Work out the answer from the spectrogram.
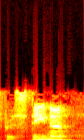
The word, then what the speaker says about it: Pristina: I'm in Pristina Pristina I'm not sure exactly ever how to pronounce this word but I think it's Pristina the girl in the stores kind of makes the tea sound different like an S okay Alex D ask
